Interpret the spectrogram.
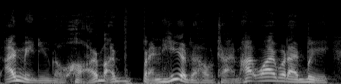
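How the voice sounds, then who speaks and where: A man's voice: on the low side, big pitch swings, fairly quick, husky. A man voicing a large, nervous, friendly half-elven tavern keeper who stammers politely in a tabletop game. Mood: nervous, defensive.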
